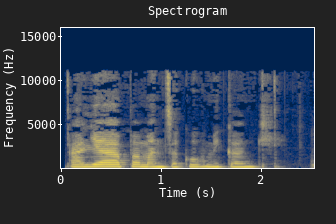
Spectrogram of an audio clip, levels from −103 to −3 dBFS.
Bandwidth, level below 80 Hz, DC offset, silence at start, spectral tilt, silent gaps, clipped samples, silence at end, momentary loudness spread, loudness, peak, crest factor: 11.5 kHz; -64 dBFS; under 0.1%; 0.1 s; -5 dB/octave; none; under 0.1%; 0.4 s; 10 LU; -19 LUFS; -2 dBFS; 16 dB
